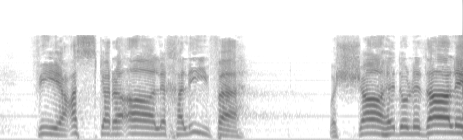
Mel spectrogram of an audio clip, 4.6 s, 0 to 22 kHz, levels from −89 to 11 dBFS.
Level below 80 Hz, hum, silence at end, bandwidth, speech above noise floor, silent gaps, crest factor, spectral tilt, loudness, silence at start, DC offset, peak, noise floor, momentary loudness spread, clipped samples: -78 dBFS; none; 0 s; 11.5 kHz; 39 dB; none; 20 dB; -2.5 dB/octave; -34 LUFS; 0.35 s; under 0.1%; -14 dBFS; -73 dBFS; 11 LU; under 0.1%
